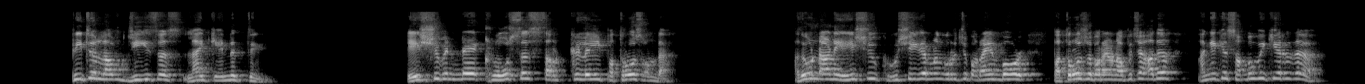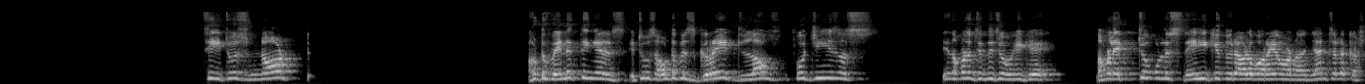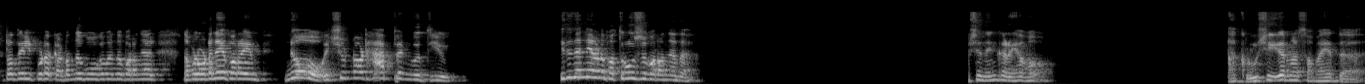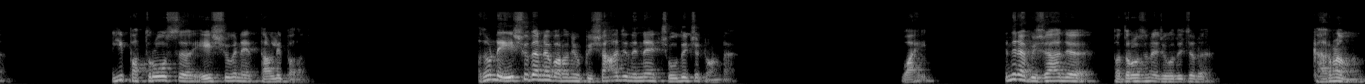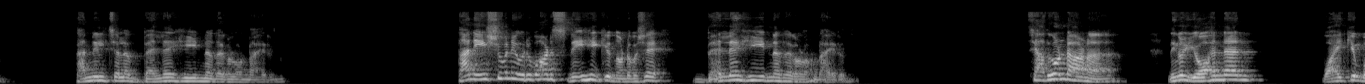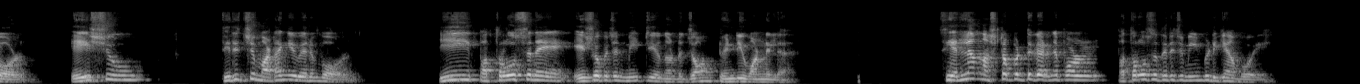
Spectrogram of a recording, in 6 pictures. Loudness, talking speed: -23 LUFS, 90 wpm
